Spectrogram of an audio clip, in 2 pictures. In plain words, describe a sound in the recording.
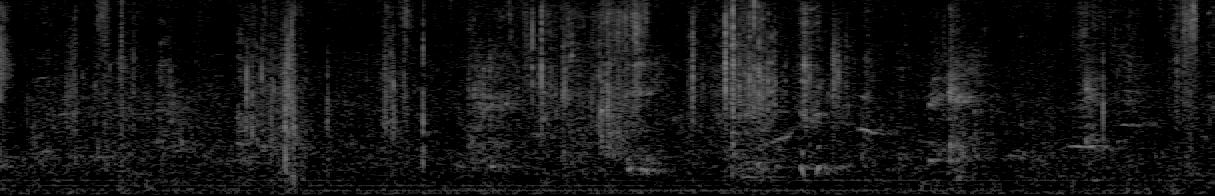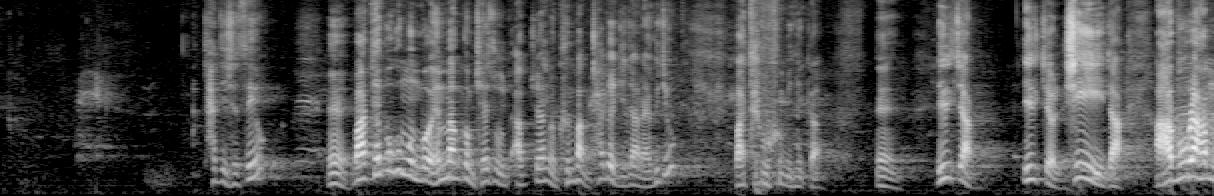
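A middle-aged man speaks with animation into a microphone in a large echoing hall.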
